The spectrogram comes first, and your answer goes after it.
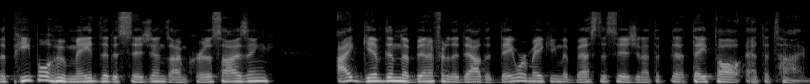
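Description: A man speaks in a normal speaking voice at a medium pitch and moderate pace, against a quiet background. His pitch varies in an ordinary way. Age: 30s. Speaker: podcast host and former youth leader. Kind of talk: casual chat.

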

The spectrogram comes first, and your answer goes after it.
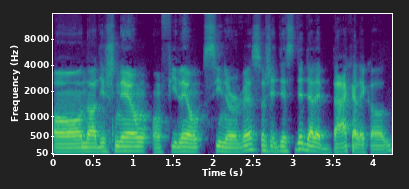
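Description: A man of medium pitch at a very slow pace. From southwest Nova Scotia, Acadian community. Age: 30s. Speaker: actor and hip-hop musician. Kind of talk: casual interview chat.

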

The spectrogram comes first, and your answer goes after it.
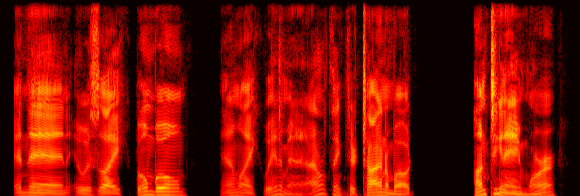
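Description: A man talks at a fairly quick pace in a normal speaking voice, medium in pitch, with lively intonation. The sound is dry and close, with no echo. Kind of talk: casual chat.

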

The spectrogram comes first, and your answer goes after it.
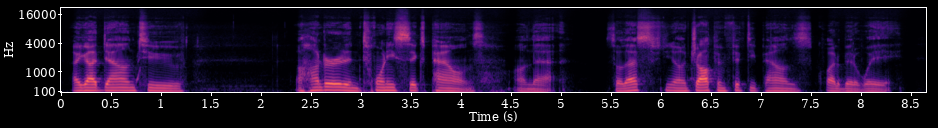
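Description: In an ordinary speaking voice, a man talks at medium pitch and a fairly slow pace with fairly even intonation. The recording is very clean and dry, close with no echo and a silent background. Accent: American. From Arizona. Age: 40s. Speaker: cancer survivor and former line worker. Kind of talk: casual chat.

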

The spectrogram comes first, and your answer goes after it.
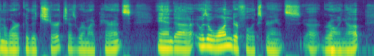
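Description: Dark and mellow in tone, a man's voice at a medium pitch moves at a moderate pace with ordinary pitch variation. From Florida (Orlando). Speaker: pastor. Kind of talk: casual interview.

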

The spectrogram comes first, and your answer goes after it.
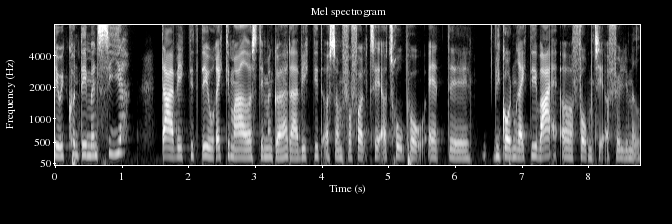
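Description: A woman speaks in a normal speaking voice at medium pitch and a moderate pace, with ordinary pitch variation, in a very clean recording with a silent background. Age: 50s. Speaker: company director. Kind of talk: interview.

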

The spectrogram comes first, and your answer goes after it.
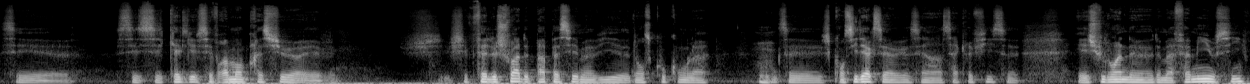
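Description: In a very clean recording with a silent background, a man with a Danish accent speaks very slowly with long, frequent pauses, his fairly low voice dark and mellow in tone and his intonation fairly even. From Denmark, Aarhus. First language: Danish (speaking French). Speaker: pianist. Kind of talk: interview. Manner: halting, many repeated words.

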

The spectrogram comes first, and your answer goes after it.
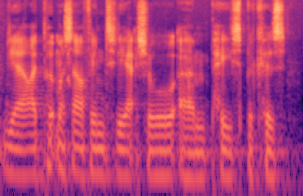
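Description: At a moderate pace, a man speaks with a southern English accent. His pitch is very deep and low, with monotone, flat intonation. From England, Kent. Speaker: artist and activist, formerly homeless. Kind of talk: interview conversation. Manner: halting.

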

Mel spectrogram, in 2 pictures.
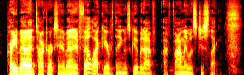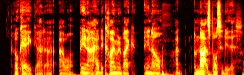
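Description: A man with a Texan accent talks very fast at a fairly low pitch, with lively intonation. His loudness swings widely. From Texas. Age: 40s. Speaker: church member. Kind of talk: casual chat.

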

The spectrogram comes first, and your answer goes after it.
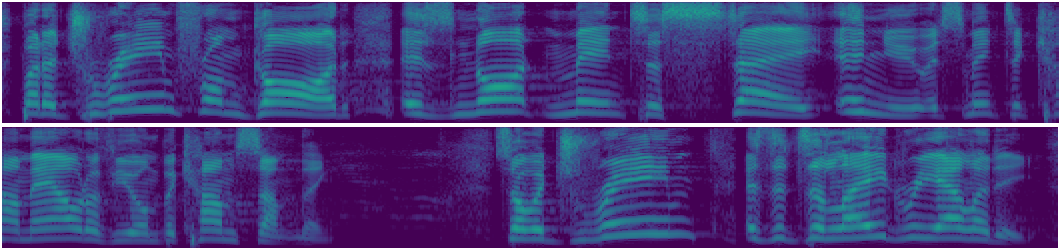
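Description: A man's extremely high pitch and lively intonation in a New Zealand accent, at a fairly slow pace. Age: 30s. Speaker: pastor. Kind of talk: sermon. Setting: church. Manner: halting.

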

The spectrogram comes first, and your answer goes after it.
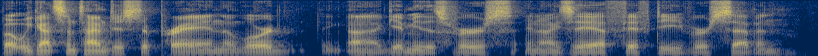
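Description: In an American accent, a man talks at a very deep, low pitch and a fairly slow pace with fairly even intonation. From US Pacific Northwest (Ellensburg, Washington). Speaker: non-profit executive director, former missionary. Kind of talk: casual interview.

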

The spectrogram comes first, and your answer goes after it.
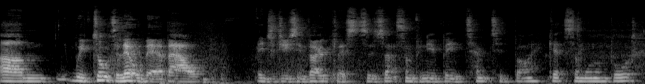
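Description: Audible room echo surrounds a man with a bright, sharp tone and a fairly high pitch. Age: 40s. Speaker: podcast host. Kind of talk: casual chat.

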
